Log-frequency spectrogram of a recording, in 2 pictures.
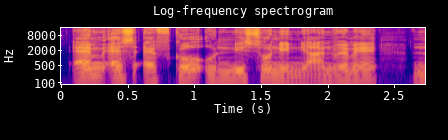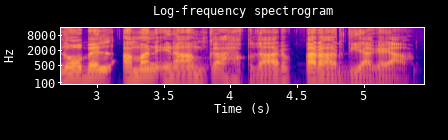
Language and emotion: Urdu, neutral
